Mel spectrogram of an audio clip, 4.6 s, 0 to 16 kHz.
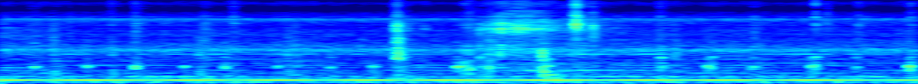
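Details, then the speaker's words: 6.0 Powerstroke, 190,000 miles, belt removed, pulley rocked by hand: light regular clicks about twice a second over a low hum; worn play in the likely original water pump bearing, chased as a front-end vibration. "you hear that bearing in there it's just gotten worn and I'm sure we're going to find out when we pull this off it's probably the original water pump"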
